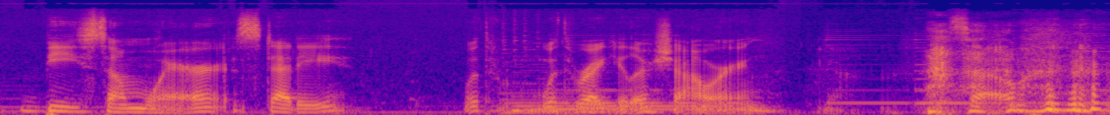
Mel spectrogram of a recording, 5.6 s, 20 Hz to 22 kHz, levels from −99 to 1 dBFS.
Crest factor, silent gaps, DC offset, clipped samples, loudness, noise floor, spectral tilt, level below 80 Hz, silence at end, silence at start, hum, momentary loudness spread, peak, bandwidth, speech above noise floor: 20 dB; none; under 0.1%; under 0.1%; -29 LUFS; -54 dBFS; -4 dB/octave; -52 dBFS; 0 s; 0 s; none; 16 LU; -10 dBFS; over 20 kHz; 25 dB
